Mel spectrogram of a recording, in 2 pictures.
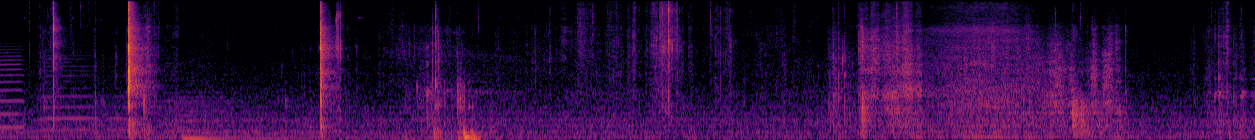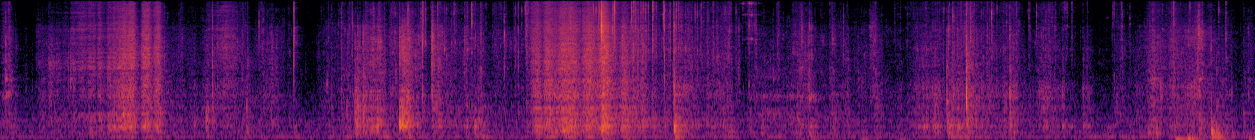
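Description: Scissors snipping pieces off material for a snowman-themed floral arrangement, with scattered crisp cuts, crinkling and rustling handling sounds at close range, growing busier toward the end.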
